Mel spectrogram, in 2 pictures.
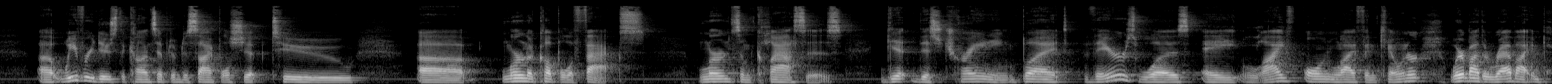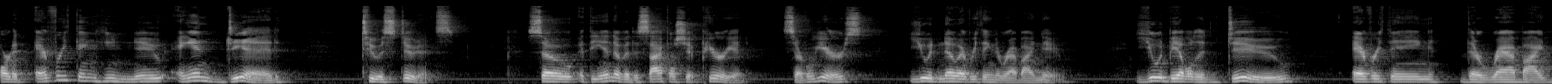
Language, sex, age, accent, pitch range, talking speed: English, male, 40-59, American, 110-135 Hz, 130 wpm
